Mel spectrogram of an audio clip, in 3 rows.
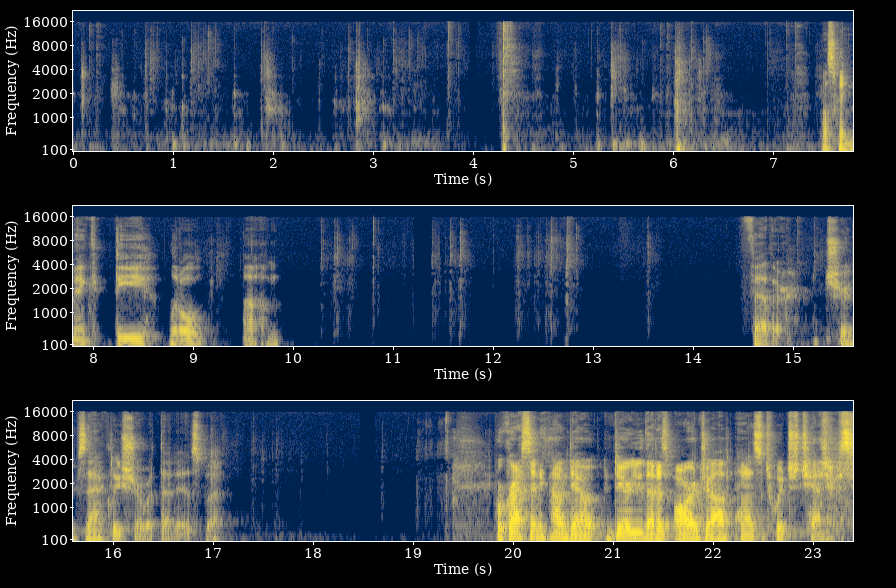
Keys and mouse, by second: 1.1 ctrl+s, 1.8 shift+middle click, 1.9 shift+click, 3.1 ctrl+s, 5.2 shift+middle click, 5.7 click, 5.8-21.4 shift+middle drag, 5.9 shift+a, 10.2 alt+g, 11.0 Tab, 11.3 r, 13.3 s, 15.8 s, 16.8 Tab, 18.3 KP_Decimal, 21.8 KP_1, 22.1 Tab, 22.9 g.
